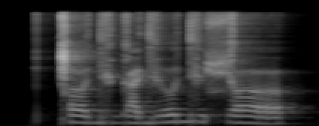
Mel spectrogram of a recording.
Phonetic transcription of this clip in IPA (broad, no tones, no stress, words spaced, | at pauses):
ǀʌ dʲʌɡadʲodʲo ɕʌ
